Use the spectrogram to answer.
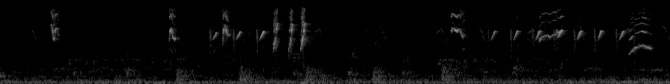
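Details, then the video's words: Bar-winged prinia klik klik call played as a lure to trigger breeding condition: loud bursts of piercing clicks and chirps in clusters, separated by short pauses, with faint low background hum. "pancingan burung klik klik agar birahi"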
